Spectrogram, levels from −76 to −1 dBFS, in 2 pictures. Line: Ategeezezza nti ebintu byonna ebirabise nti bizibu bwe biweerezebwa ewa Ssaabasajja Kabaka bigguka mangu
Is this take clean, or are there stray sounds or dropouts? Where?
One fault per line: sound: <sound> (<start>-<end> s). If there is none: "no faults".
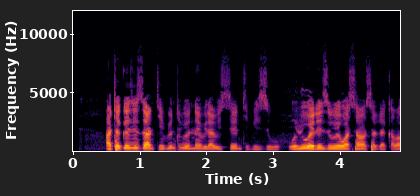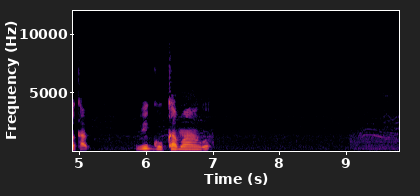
no faults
